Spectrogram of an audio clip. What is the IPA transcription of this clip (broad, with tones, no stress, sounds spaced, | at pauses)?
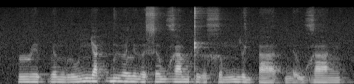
ɹ e˨˩ p̚ l ə˨˩ ŋ l u˧˥ ɲ a˦˥ k̚ ɓ ɨ˧ ə̯ l ɨ˨˩ ə̯ s ə˧ w ɣ a˧ m ʈ ɨ˨˩˨ ə̯ x ə˧˥ m ɲ ə˧ j ʔ aː˨˩ t̚ n ə˨˩˨ w ɣ a˧ ŋ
